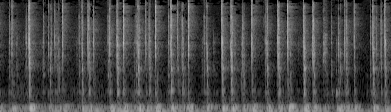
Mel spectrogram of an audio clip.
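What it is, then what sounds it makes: Plastic computer keyboard being typed on. Continuous typing with long nails on a full-size black plastic computer keyboard with hollow plastic keys. A rapid, uneven stream of bright, clicky taps, each dying away almost instantly, over a steady low hum.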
